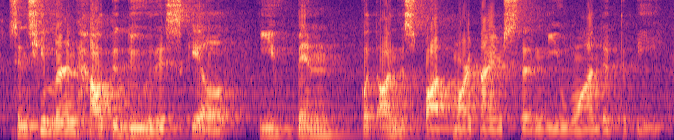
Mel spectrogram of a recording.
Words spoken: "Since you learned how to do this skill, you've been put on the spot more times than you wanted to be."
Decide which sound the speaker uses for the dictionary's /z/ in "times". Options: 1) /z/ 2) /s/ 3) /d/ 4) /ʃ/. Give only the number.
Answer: 2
